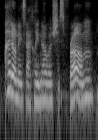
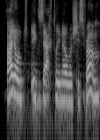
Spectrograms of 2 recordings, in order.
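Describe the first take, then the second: First: The line laughed through; laughing. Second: NPC voice. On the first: Real, not acted. GM repeating the NPC line to the table, laughing. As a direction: repeat it while cracking up. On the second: Acted. GM voicing the NPC for the players, straight. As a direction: deliver it in character, straight-faced. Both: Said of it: "stop with that noise".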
